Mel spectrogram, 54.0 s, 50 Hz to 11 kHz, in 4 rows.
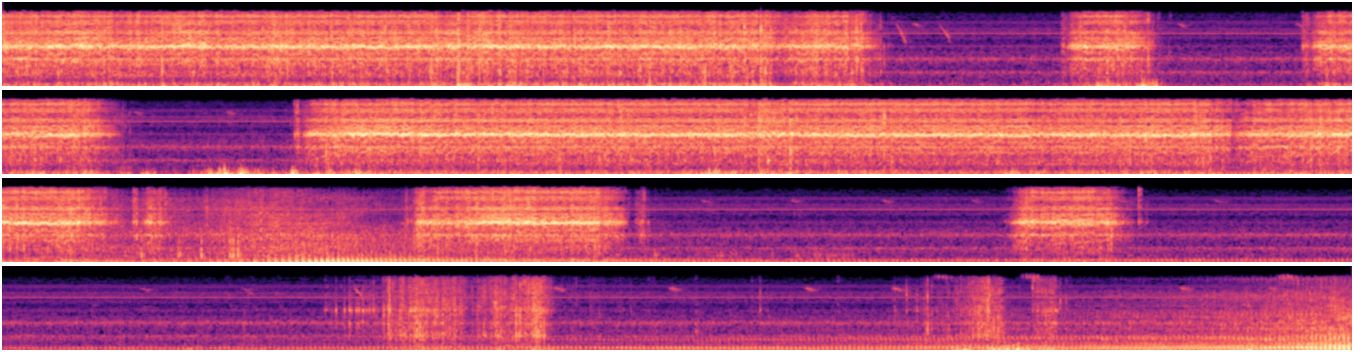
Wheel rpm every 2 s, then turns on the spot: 120, 120, 120, 100, 30, 30, 40, 20, 80, 110, 120, 120, 100, 70, 10, 40, 60, 0, 30, 10, 0, 0, 10, 0, 0, 10, 0.
44-46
